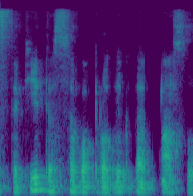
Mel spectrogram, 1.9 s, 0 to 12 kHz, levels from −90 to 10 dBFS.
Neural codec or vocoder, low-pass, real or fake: vocoder, 22.05 kHz, 80 mel bands, Vocos; 9.9 kHz; fake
